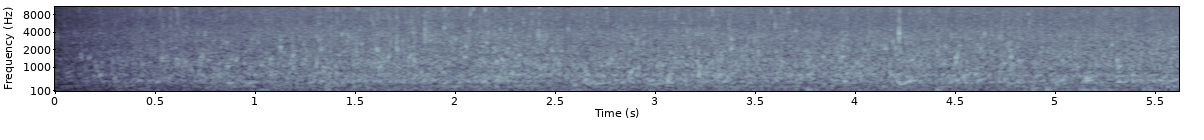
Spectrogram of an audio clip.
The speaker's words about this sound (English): That's a sound of a stream that happens to be flowing through the wood.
